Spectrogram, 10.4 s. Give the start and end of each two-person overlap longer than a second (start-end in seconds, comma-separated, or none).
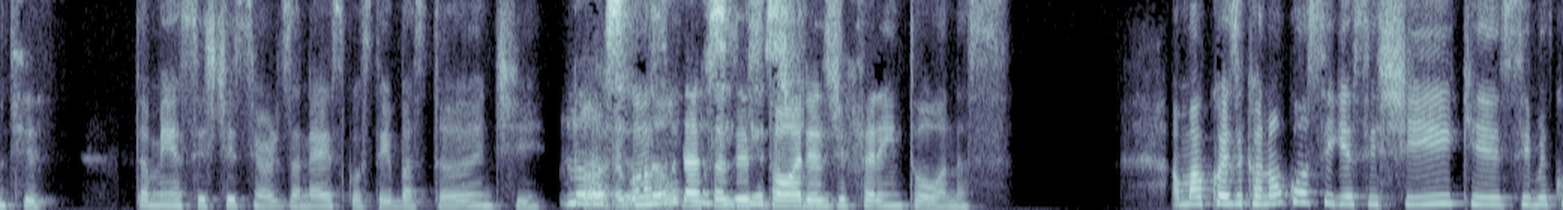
4.1-5.5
